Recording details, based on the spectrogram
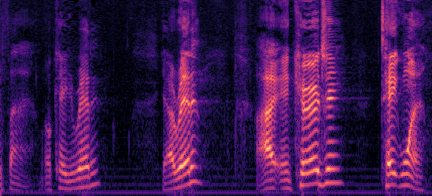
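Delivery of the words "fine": soft demo. Shown as a demonstration. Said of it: "she gonna tell you".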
